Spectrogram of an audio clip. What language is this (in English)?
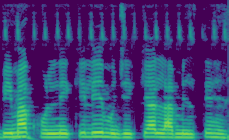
Hindi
